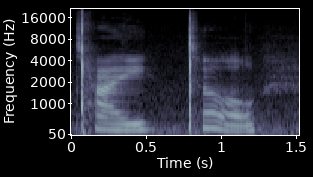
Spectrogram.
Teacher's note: So when I clap that out, title, you hear the I where we clap, and that's a long I sound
